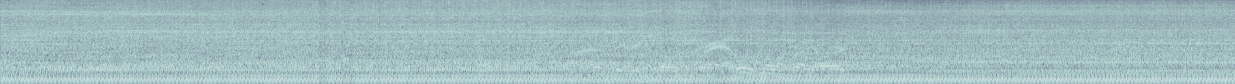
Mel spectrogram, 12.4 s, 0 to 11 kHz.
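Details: Craftsman FS 5500 lawn tractor after its carburetor was cleaned and the breather blown out, mowing under load: a steady, even single-cylinder drone with no hunting; the engine runs well and has quit surging.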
